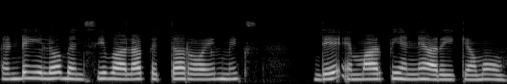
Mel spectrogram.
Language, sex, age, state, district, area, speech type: Malayalam, other, 45-60, Kerala, Kozhikode, urban, read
